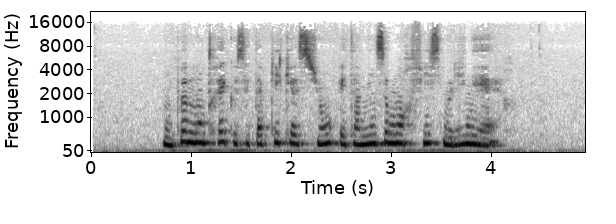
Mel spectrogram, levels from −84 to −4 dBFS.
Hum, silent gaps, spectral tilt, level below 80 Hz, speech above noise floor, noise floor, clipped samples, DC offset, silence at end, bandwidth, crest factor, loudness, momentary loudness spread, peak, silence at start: none; none; -4.5 dB/octave; -36 dBFS; 30 dB; -41 dBFS; under 0.1%; under 0.1%; 0.65 s; 15.5 kHz; 12 dB; -12 LUFS; 7 LU; 0 dBFS; 0.7 s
